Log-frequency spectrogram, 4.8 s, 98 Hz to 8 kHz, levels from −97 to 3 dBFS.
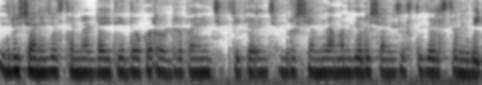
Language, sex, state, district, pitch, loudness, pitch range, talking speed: Telugu, female, Andhra Pradesh, Krishna, 195 Hz, -15 LUFS, 190-200 Hz, 200 wpm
